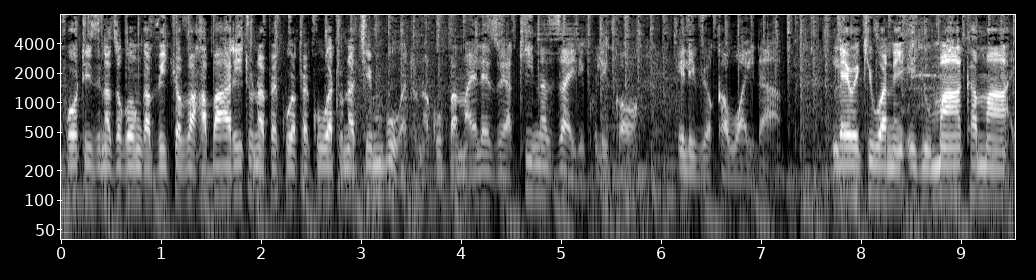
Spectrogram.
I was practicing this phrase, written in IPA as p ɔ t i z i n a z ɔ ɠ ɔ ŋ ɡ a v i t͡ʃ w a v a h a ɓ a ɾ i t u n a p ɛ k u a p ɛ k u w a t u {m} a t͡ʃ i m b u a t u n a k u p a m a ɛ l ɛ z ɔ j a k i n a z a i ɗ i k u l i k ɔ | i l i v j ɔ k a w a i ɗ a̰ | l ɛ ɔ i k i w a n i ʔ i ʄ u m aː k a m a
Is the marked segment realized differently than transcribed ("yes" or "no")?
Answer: yes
